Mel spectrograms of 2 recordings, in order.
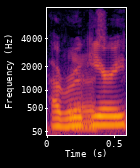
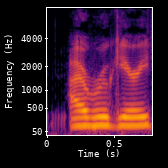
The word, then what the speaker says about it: Aogiri: But while they're in the middle of having this meeting, or they also talk about, it's the Aogiri tree. Is that how you say it? – Arugiri tree. – Yeah. – Arugiri tree.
